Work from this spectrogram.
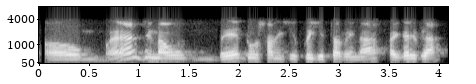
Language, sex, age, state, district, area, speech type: Bodo, male, 45-60, Assam, Kokrajhar, rural, conversation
